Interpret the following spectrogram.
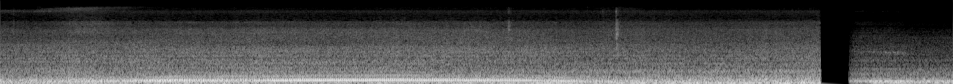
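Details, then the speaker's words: LBZ Duramax diesel pickup after fitting a 5-inch straight-pipe exhaust, checked for no exhaust leaks: deep rumble swells under throttle then eases, even and free of rattles or leak hiss. "It does have that classic Duramax sound when you step on the throttle. It has the classic uh Duramax sound."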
